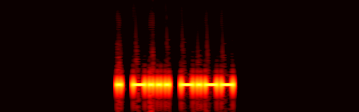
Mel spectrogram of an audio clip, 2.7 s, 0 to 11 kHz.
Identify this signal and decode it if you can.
Morse code, heard as a keyed tone, about 38 wpm, 700 Hz. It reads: EBY
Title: USA Call Sign Postfixes - 3 Letters 40wpm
